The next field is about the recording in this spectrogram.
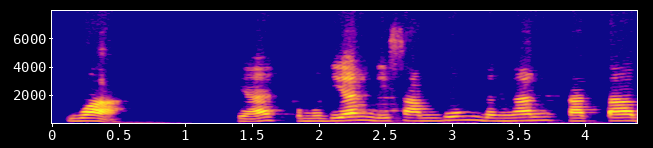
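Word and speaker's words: は: Jadi kata benda satu kita tambah dengan partikel H, tapi partikel H ini dibacanya adalah wa.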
